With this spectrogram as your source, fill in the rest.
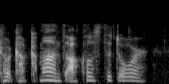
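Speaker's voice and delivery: whispered character voice. Whispering in character to the group to get out: whispering. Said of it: "I'll whisper in".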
